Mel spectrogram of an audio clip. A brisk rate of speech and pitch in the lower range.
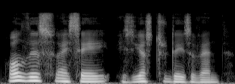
No: average, 180 wpm; low, 130 Hz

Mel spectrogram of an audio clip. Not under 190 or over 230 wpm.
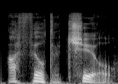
Yes: average, 200 wpm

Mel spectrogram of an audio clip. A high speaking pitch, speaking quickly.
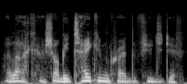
No: low, 130 Hz; fast, 255 wpm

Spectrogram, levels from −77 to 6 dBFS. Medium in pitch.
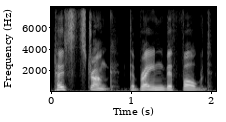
Yes: medium, 155 Hz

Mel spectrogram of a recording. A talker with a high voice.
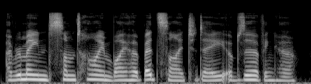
Yes: high, 200 Hz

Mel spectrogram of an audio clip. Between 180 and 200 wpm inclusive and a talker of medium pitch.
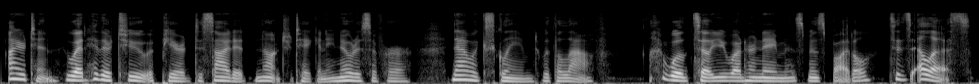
Yes: average, 190 wpm; medium, 170 Hz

